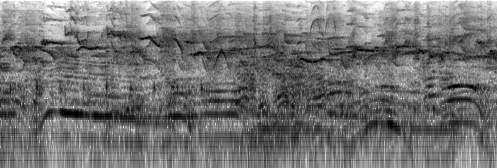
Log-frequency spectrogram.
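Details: A competition oriental magpie-robin, described as a steady weekly champion, sings bright whistled phrases with rising and falling slurs and rapid chattering notes, while people talk in the background.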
